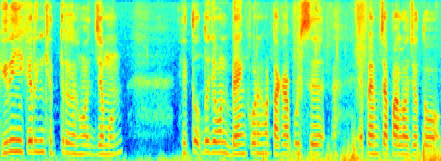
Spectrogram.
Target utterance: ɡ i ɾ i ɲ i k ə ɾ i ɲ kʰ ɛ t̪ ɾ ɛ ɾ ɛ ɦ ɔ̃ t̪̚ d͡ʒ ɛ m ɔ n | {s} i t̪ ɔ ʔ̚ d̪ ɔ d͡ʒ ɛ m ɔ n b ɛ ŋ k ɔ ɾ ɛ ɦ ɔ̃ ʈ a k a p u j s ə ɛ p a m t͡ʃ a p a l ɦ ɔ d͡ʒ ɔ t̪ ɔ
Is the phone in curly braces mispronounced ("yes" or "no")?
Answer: yes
